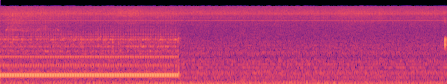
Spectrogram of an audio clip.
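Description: Telephone ringback tone heard over the call: one steady ring lasting about two seconds that cuts off sharply, followed by low line hiss, as the call rings through to the financial aid office.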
